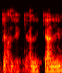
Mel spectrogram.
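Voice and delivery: whispered aside while searching for an example; half-whispered thinking aloud; a soft unvoiced mutter under the breath; muttering to himself. Real, not acted.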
